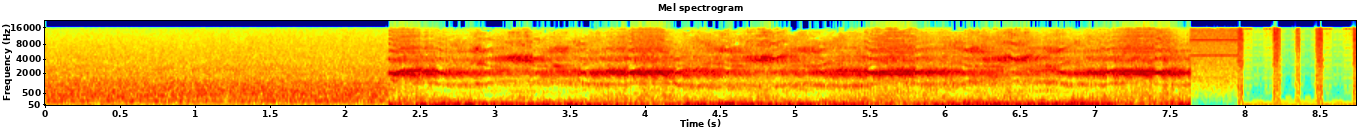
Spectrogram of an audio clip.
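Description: Heavily distorted electronic audio: about two seconds of hissing noise, then a very loud, clipped squeal wavering around one high pitch over a low rumble, which cuts off suddenly near the end.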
